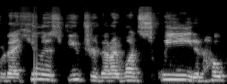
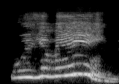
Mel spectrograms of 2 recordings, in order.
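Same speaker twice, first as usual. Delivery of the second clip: mock confusion; 9 semitones higher, slower than usual. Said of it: "They were like".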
